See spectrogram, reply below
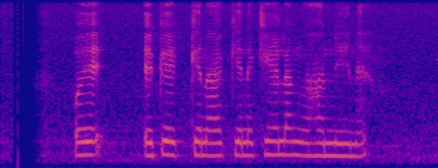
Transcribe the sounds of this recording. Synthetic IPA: ojeekəekːenaːkiənəkeːlaŋaɦanːeːnɛ

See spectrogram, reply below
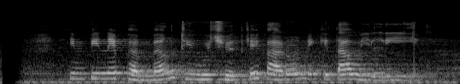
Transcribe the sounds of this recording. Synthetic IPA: ʔimpineb̥a̤mbaŋd̪̥i̤wud̥ʒ̥ṳt̪̚kekaɾonikːit̪awili

